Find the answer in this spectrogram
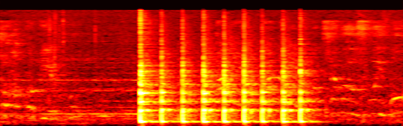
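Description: Small djembe hand drum struck by hand in a quick, even run of about a dozen strokes starting about a second and a half in, each stroke with the same low ring, the first the loudest.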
